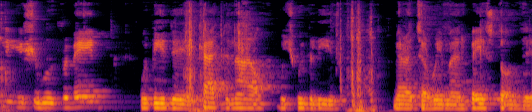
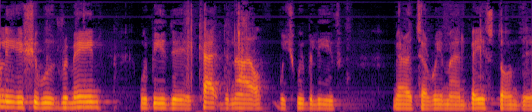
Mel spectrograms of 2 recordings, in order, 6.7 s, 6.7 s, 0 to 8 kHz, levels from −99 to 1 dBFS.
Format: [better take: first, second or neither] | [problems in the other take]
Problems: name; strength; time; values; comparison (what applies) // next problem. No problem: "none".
second | noise reduction (classical method WPE with log-MMSE)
